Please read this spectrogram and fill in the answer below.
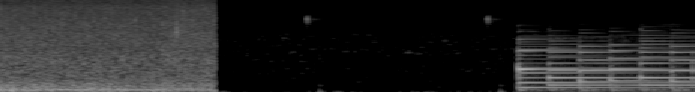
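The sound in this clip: Steady, dense rain hisses for about two seconds, then cuts off abruptly to near silence broken by a couple of faint clicks, before tonal music begins.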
